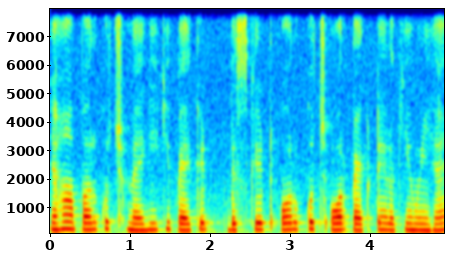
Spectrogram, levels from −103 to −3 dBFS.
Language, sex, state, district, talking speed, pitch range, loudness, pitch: Hindi, female, Chhattisgarh, Jashpur, 170 wpm, 215-235 Hz, -16 LUFS, 225 Hz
